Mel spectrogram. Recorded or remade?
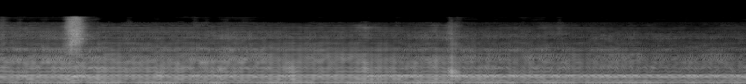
remade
